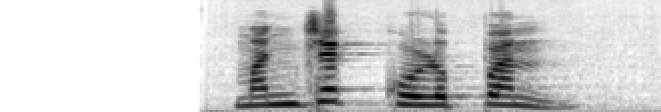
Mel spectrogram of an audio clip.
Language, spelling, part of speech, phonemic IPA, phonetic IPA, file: Tamil, மஞ்சட்கொழுப்பன், noun, /mɐɲdʒɐʈkoɻʊpːɐn/, [mɐɲdʒɐʈko̞ɻʊpːɐn], Ta-மஞ்சட்கொழுப்பன்.ogg
- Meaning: Indian golden oriole (Oriolus kundoo)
